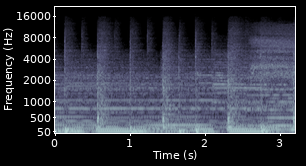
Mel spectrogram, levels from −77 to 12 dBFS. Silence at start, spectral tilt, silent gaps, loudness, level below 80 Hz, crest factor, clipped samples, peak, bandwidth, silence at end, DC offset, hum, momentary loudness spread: 0 s; -5.5 dB/octave; none; -17 LUFS; -20 dBFS; 14 dB; under 0.1%; 0 dBFS; 13.5 kHz; 0 s; under 0.1%; none; 3 LU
